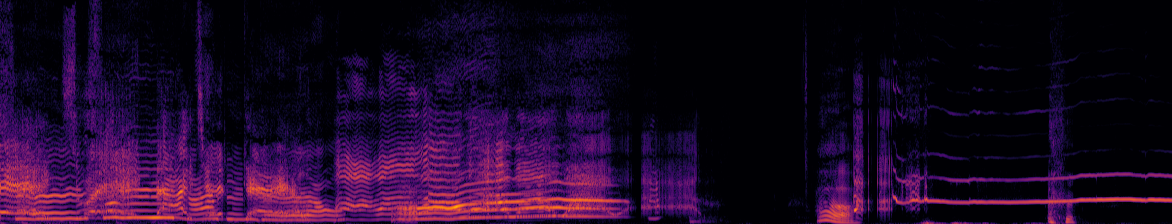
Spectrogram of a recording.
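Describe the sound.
A voice sings a wavering, vibrato-laden melody, pauses briefly, then rises into thin, piercing whistle-register tones held steady at a very high pitch until the end.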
